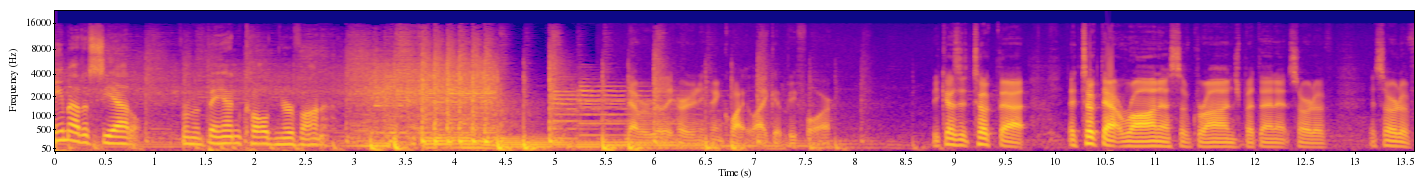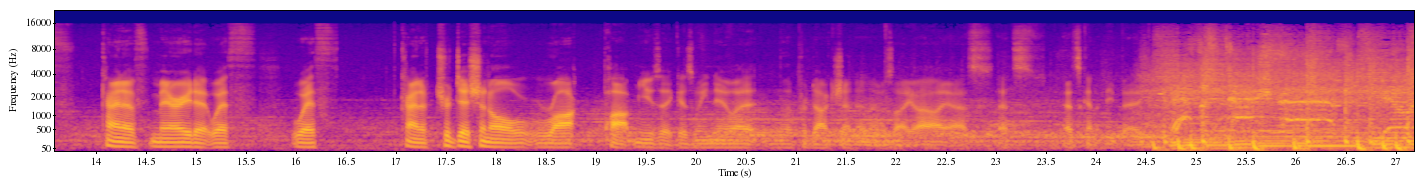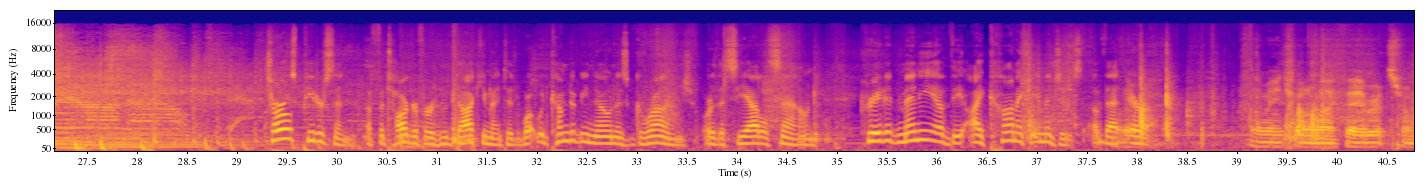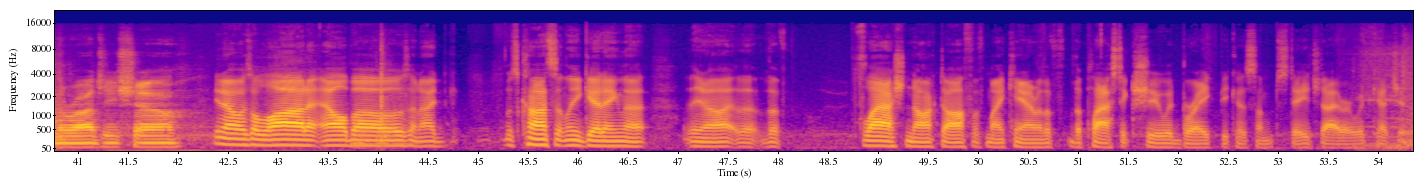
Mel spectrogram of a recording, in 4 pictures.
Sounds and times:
Speech: 0:00.0 - 0:02.8, 0:05.7 - 0:07.8, 0:08.8 - 0:16.4, 0:17.0 - 0:24.9, 0:29.3 - 0:38.2, 0:39.1 - 0:44.7, 0:45.3 - 0:48.1, 0:48.8 - 0:54.3
Grunge: 0:00.0 - 0:08.8, 0:17.0 - 0:43.5.

